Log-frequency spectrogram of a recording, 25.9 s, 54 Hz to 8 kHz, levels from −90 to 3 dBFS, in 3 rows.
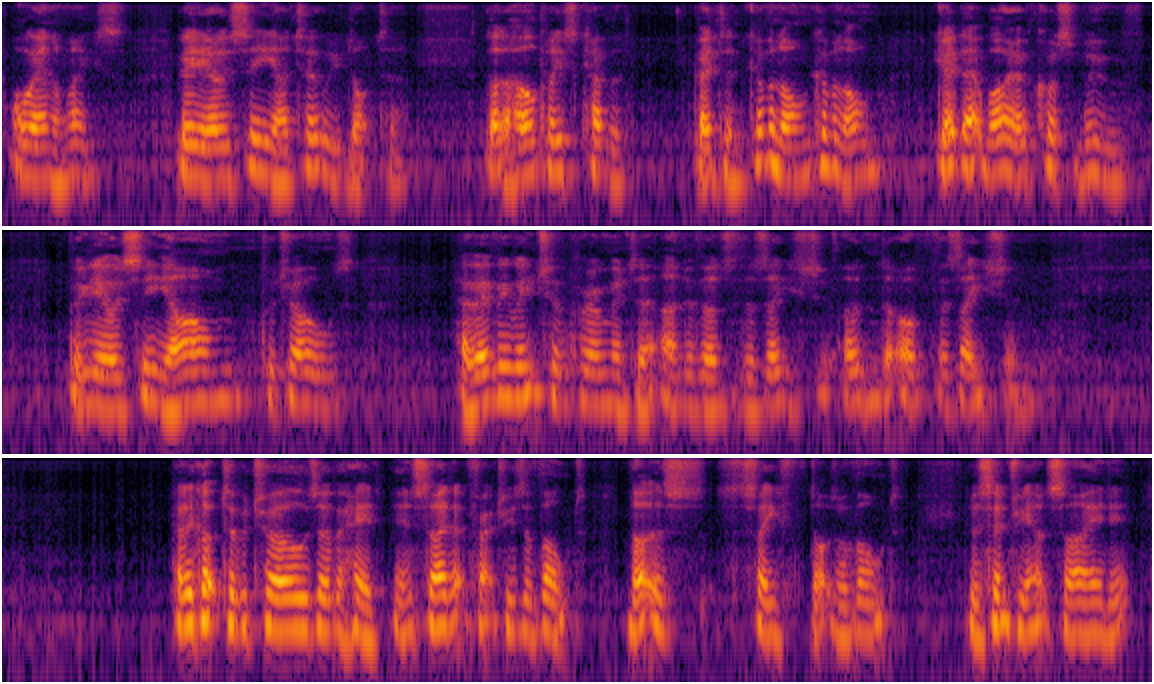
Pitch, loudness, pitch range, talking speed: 175 Hz, -25 LUFS, 160-190 Hz, 130 wpm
